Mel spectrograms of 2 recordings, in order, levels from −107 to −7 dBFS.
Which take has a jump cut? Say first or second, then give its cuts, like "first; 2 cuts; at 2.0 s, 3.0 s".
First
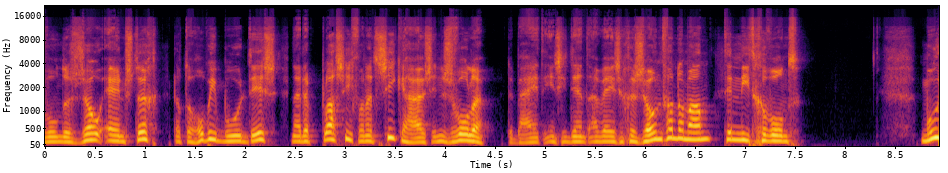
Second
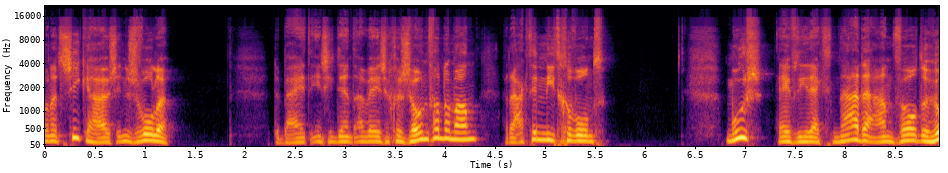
first; 6 cuts; at 1.2 s, 2.0 s, 2.4 s, 3.1 s, 4.6 s, 6.8 s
